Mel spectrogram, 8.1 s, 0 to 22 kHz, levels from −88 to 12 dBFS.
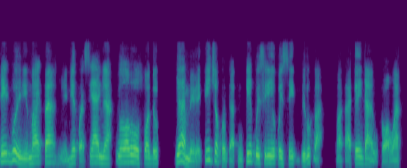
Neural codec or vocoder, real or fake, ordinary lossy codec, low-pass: codec, 16 kHz, 0.5 kbps, FreqCodec, larger model; fake; none; none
